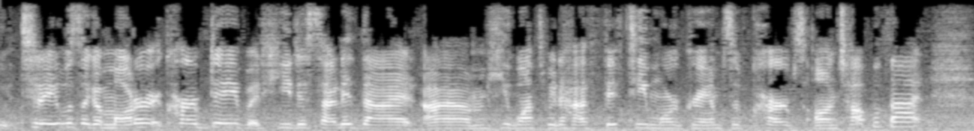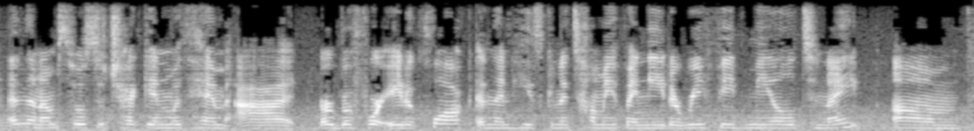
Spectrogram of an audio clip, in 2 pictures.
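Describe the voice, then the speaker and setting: A woman's monotone, flat delivery at a fairly quick pace, dry with no echo, over noticeable background noise. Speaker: fitness competitor vlogger. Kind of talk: casual vlog chat. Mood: annoyed but chatty. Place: car. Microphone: phone near.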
